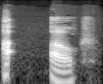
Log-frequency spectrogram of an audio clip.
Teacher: That kind of stop in the middle, uh-oh, that's a glottal stop.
